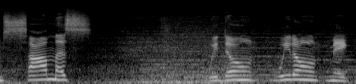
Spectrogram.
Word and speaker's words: Samus: You're you're a you're an upscale patrician bounty hunter, hence the pronunciation of your name, Samus.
